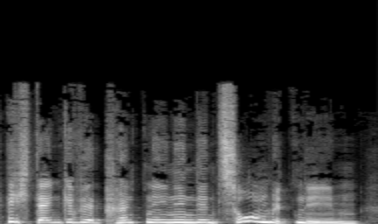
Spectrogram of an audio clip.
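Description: Shrill scolding aunt, as a male reader puts her on. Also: very animated, moderate pace, darkish tone. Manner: snappish, scolding. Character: shrill, cross aunt, middle-aged woman.

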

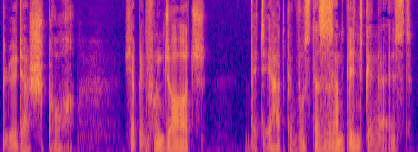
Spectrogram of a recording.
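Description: A man's voice: low voice, normal speed, dry recording, clean studio sound. A man voicing an awkward, gloomy eleven-year-old boy in an audiobook, mumbling and sheepish. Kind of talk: audiobook character voice.

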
